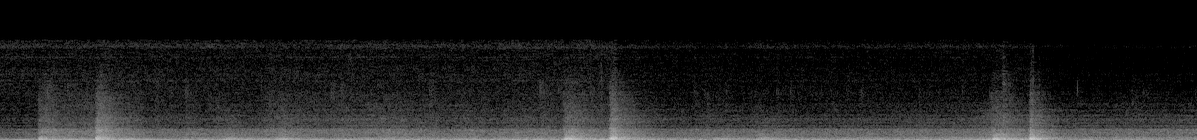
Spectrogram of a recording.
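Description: Passenger train wheels running along the track with a steady low rumble, with three loud double clacks, each pair quick, as the wheel sets cross rail joints. The train is passing into a stone tunnel.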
